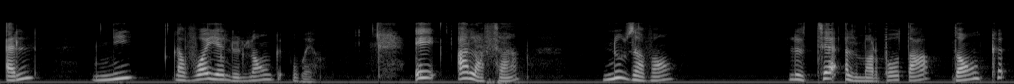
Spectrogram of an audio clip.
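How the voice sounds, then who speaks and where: A woman teacher speaks at a very slow, deliberate pace, repeating each example word carefully. Her voice is slightly husky and her pitch moves in a lively way. The recording sounds dull and lo-fi. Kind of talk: recorded reading lesson.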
